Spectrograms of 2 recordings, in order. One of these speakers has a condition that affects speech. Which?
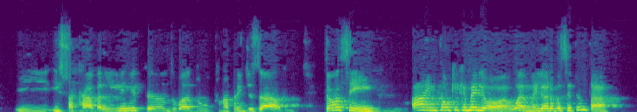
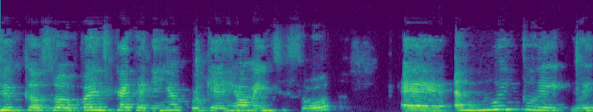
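The second: cerebral palsy; present since birth, uses wheelchair.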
